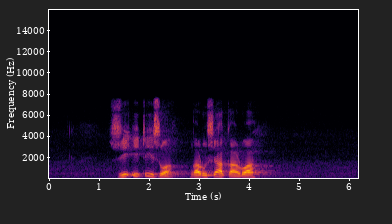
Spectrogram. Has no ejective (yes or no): no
